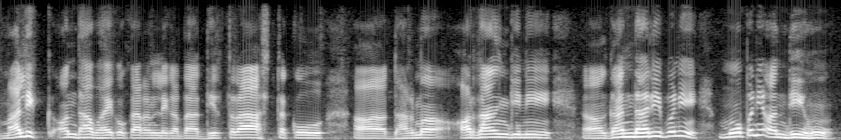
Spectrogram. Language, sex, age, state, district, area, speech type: Nepali, male, 45-60, West Bengal, Darjeeling, rural, spontaneous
